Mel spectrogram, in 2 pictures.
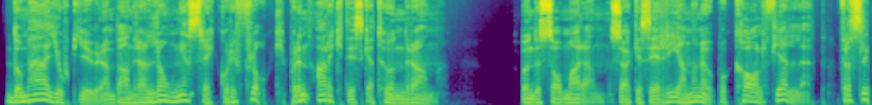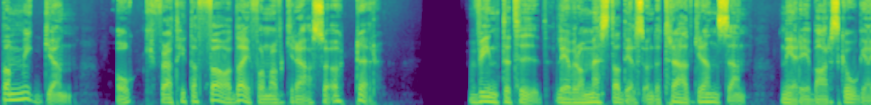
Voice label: Swedish Nature Documentary, male

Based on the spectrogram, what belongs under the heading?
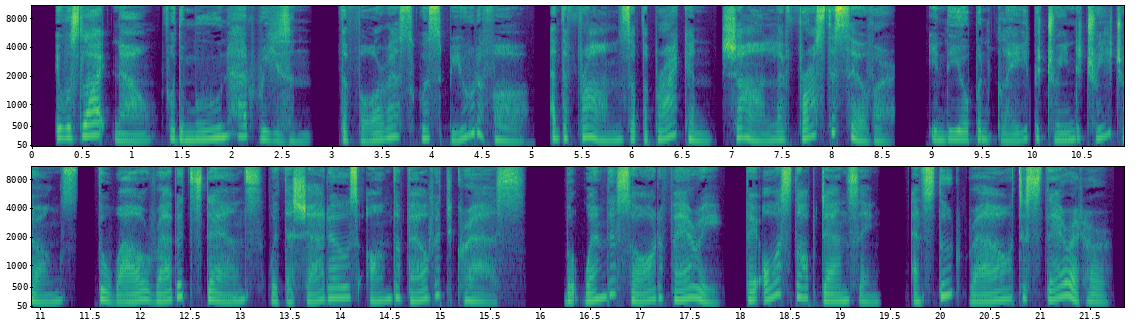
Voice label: Soft Comforting Children audiobook

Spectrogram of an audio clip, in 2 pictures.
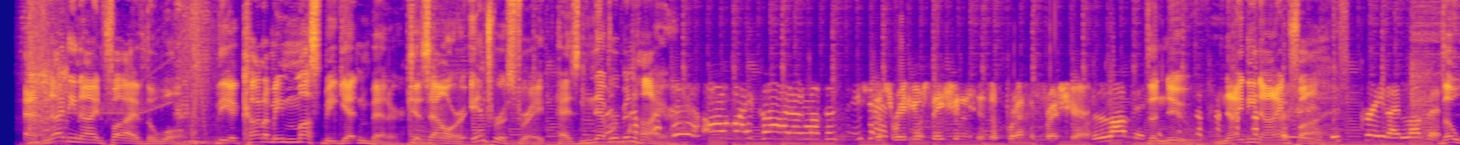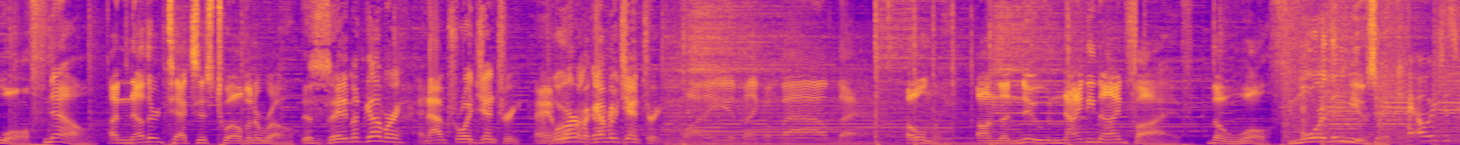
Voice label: country imaging

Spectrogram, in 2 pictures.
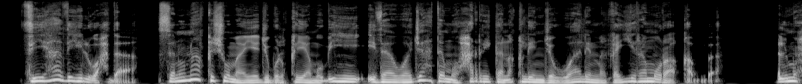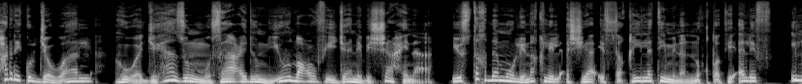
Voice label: E-Learning Narration - Standard Arabic

